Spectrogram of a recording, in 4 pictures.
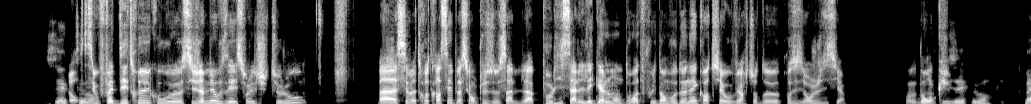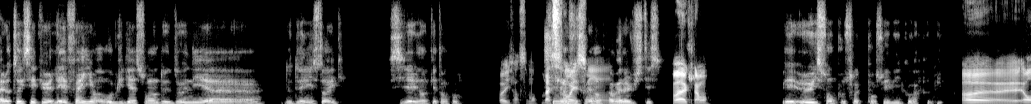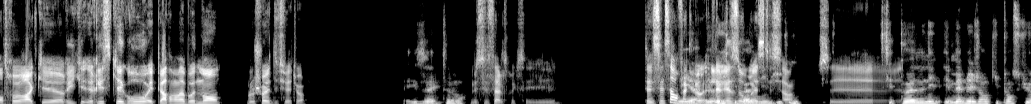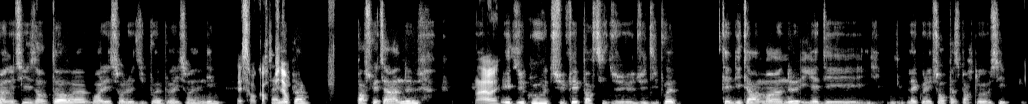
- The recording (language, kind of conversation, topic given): French, unstructured, Les réseaux sociaux sont-ils responsables du harcèlement en ligne ?
- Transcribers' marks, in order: "sites" said as "chites"; teeth sucking; other background noise; "risquer-" said as "riquer"; tapping; drawn out: "C'est"; chuckle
